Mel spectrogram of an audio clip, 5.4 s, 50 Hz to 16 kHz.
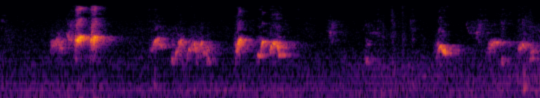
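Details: Young male Red-whiskered Bulbul, a kept bird resting after a bath on a late afternoon, 1 January 2012, delivering a run of rich chirpy warbles, one loud phrase then several shorter rolling notes with brief gaps.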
